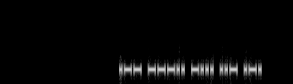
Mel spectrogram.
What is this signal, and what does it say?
Morse code, heard as a keyed tone, about 50 wpm, 700 Hz. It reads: W8BUR
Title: USA Call Signs - 5 Characters - 2x Character Spacing - 50wpm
